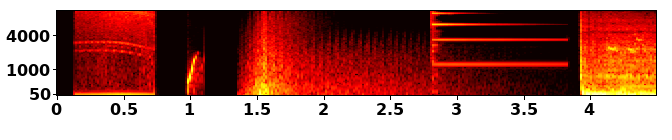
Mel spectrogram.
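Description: Animated logo sting made of sound effects: a short whoosh, a quick rising pop about a second in, a swish that dies away, then a bright bell-like ding that rings out for about a second. Music cuts in loudly at the very end.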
